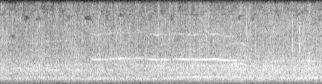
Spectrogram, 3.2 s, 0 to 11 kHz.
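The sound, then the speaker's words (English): A baseball stadium crowd of 20,132 in Milwaukee gets to its feet and applauds and cheers steadily near the end of a Brewers win over the Rays, a dense continuous roar of clapping and voices that holds at a constant, full level throughout. “Crowd getting to their feet. All 20,132.”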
